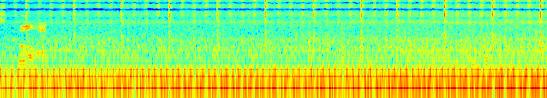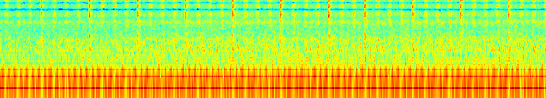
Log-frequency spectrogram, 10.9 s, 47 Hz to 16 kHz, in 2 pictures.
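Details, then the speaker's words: Squarebody Chevy with a 350 small-block (GoodWrench crate) V8 at idle: steady idle with a faint light tick about three per second on top; owner suspects a sticky valve. "cooling I think it's got a sticky valve can you hear that"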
